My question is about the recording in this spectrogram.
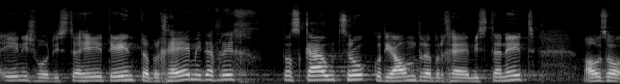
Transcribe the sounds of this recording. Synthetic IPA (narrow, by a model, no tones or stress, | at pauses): eːnɪʃʋʊɾdisd̥ɛhed̥entəøbəɾχɛːmidɛfɪlɪχ | d̥ɑsɡ̥ælt̚t͡sɾʊkːʊdiɑnd̪əɾəøbəɾχɛːmisd̥ɛnɪd | ʔɑ̰lso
